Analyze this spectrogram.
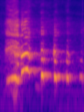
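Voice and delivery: a real, high cackle of delight; high shrieking laugh. Real, not acted. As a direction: burst into a squealing laugh. Laughs at the messy story.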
